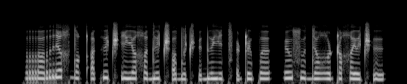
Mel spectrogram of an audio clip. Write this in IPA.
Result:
r ɔ r i χ d ɔ qʼ ɨ k ɨ t͡ʃʼ i j ɨ χ ʏ d ɨ t͡ʃʼ ɔ d ɔ t͡ʃʼ ʏ d̪ ɨ j i t͡sʼ ə ʈ ɨ p ə | ʏ sʷ i d ʏ ʁʷ ə ʈ ʏ χ j ɨ t͡ʃʼ ɨ

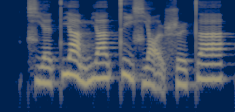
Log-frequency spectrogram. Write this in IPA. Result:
t͡ɕ j ɛ˨˦ t̪ j ä˥˨ m j ä˦ t̪ i˥˨ ɕ j ɑ̰˨˩ ʊ̯ ʂ ɻ̩˨˦ t̪ ä˦

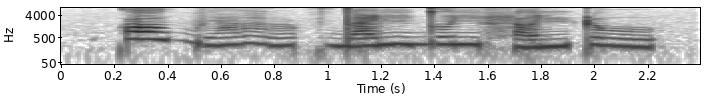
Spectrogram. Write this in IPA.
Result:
k ɒ˥ u̯ b e̤˩˧ ðˤ ṳ˩˧ k dˤ i˩˧ ɲ d̪ o˧ ɲ ɬ ɒ˩˧ ɲ ʈ u˧˩

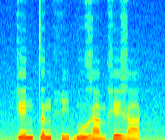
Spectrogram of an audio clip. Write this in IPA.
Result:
k e˧ n t̪ ə˧ ŋ h i˨˩˨ ɓ u˧˥ ɣ a˨˩ m x e˧ ɣ a˨˩ k̚

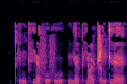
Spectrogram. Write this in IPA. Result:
t̪ʰ i˨˩ ŋ t̪ʰ j ɛ˥˨ f u˦ f u˨˦ | n̪ j ɛ˨˩ pʰ j ɑ˨˦ ʊ̯ ʈ͡ʂ ɤ˨˦ ŋ t̪ ɥ ɛ˥˨

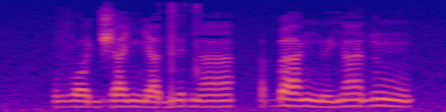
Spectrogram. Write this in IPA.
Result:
v ɔ˨ d͡ʒ a˧ ɲ a˨ d ɨ˧ d ã˧ | ɓ a˦ ŋ ɨ˨ j ã˦ ɗ ũ˦˨

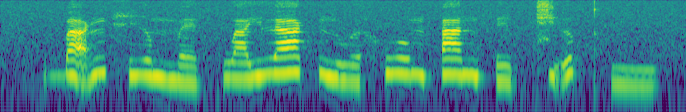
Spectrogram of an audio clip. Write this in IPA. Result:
ɓ a̰˧˥ ŋ h i˧ ə̯ m ɛ˨˩ k w a˨˦ j l aː˦˥ k̚ n u˨˩ ə̯ h w o˧ m ʔ a˧ n ʔ e˨˩ p̚ t͡ɕ ɨ̰˧˥ ə̯ t̪ʰ i˨˩

